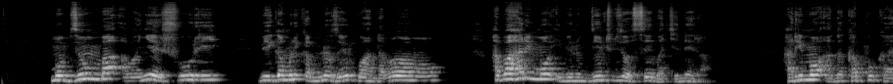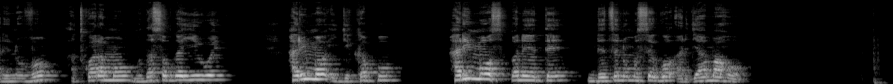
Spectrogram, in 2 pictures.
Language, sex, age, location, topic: Kinyarwanda, male, 36-49, Huye, education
